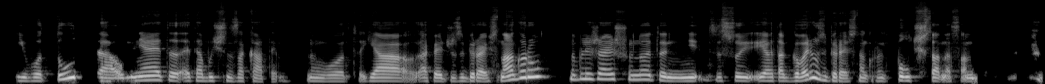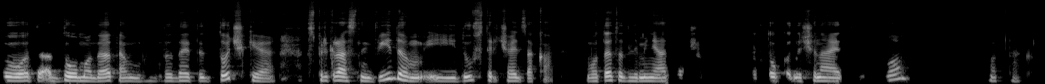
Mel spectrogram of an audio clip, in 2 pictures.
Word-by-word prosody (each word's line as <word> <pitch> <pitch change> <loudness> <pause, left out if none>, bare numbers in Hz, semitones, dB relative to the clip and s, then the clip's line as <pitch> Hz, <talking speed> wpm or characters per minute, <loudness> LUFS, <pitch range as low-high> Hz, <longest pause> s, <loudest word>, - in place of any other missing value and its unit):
И 170 - -1
вот 160 0 -4
тут, 310 +9 +6 0.2
да 150 -3 +1
у 150 - 0
меня 190 +5 +4
это 190 -2 -2
это 170 0 -2
обычно 170 0 -3
закаты. 155 0 -7 0.3
Вот, 145 -2 -5
я 160 -1 +2
опять 155 0 -3
же 150 - -7
забираюсь 155 -2 -1
на 180 - +5
гору 350 +4 +5 0.2
на 225 - -3
ближайшую, 240 -3 -1
но 225 - 0
это 215 +7 0
не 320 -4 +2
тшт 165 -1 -9
я 170 0 +2
так 165 -2 -2
говорю: 190 - +4
"Забираюсь 165 - -2
на 155 - -2
гору", 155 +3 -8
полчаса 355 -1 +1
на - - -2
самом - - -3
деле 355 - -42 0.5
вот 170 -1 +4
от 145 - +1
дома, 170 -3 +5
да, 160 +4 +3
там 150 -1 -4 0.2
до 160 0 -3
до 175 - -2
этой 160 -2 -3
точки 160 - -1 0.3
с - - -9
прекрасным 175 -2 +1
видом 265 - +2
и 315 -3 0
иду 350 +4 +1
встречать 160 -3 -4
закат. 140 - -8 0.3
Вот 155 +4 -4
это 185 -1 +3
для 160 0 -3
меня 155 -1 +2
тоже. 150 - -18 0.5
Как - - -20
тока 175 -1 -2
начинается 155 -1 -1 0.3
тепло. 240 +7 -5 0.8
Вот - - -11
так. - - -21
170 Hz, 170 wpm, -24 LUFS, 155-220 Hz, 0.8 s, тут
